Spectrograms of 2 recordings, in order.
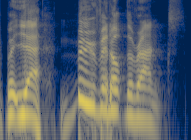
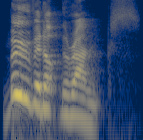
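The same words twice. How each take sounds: First: Said in the usual way. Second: Slow, drawn-out Moving up the ranks like a show host; dramatic announcement. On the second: Shown as a demonstration. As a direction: savour every word of Moving up the ranks, slowly. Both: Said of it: "repeats the phrase differently".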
